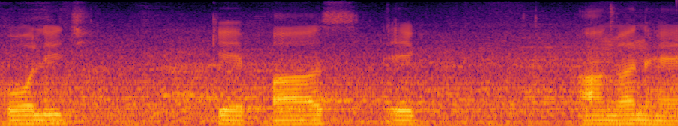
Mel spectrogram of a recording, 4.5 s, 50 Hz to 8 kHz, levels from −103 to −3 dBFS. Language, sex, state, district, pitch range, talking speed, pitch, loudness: Hindi, male, Uttar Pradesh, Shamli, 100-105 Hz, 80 wpm, 105 Hz, -19 LUFS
